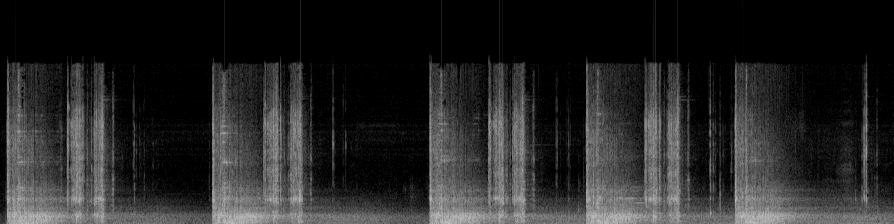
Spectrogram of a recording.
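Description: Shotgun fired five times, a shot every one and a half to two seconds, each shot followed by a few fainter sharp knocks.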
